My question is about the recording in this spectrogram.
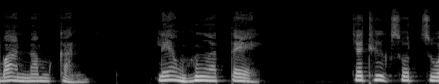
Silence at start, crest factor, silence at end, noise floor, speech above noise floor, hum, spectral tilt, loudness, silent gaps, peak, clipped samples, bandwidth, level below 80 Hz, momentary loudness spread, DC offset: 0 s; 16 dB; 0 s; -75 dBFS; 52 dB; none; -7.5 dB/octave; -24 LUFS; none; -8 dBFS; under 0.1%; 12.5 kHz; -62 dBFS; 16 LU; under 0.1%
